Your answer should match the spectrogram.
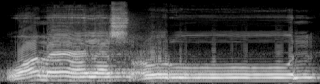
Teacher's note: شین عین کو حلق سے ادا کریں گے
